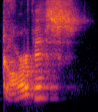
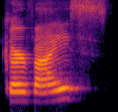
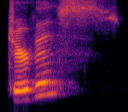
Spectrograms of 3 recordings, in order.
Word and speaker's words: Gervais: john cummerford ricky garvis did you just say ricky garvis yeah is that is that not how you say his name is it like ricky gervais jervis sure man otterbein will give anyone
